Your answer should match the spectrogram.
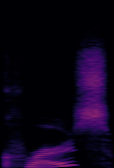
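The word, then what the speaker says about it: kro: in norway we have things called crows which is spelt k-r-o when you go inside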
